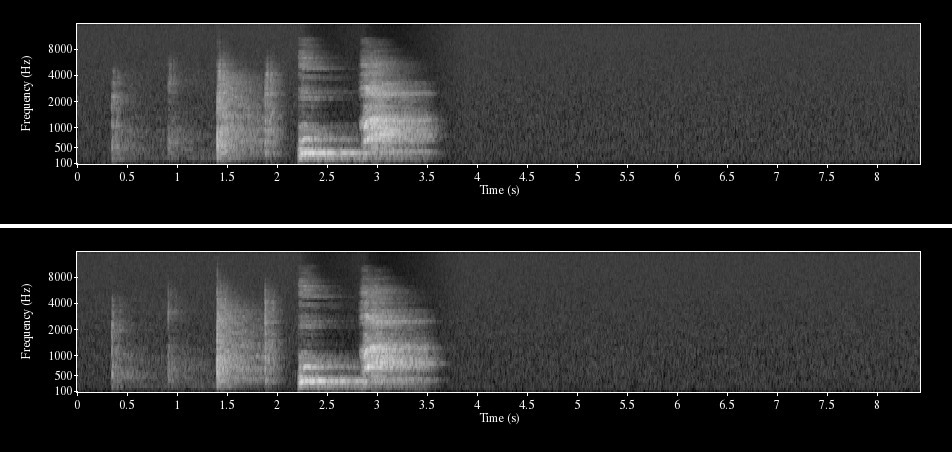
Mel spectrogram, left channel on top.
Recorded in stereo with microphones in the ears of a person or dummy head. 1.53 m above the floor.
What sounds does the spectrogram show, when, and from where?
0.3 s footsteps: 25° right (ahead or behind), 5.5 m; by 2.0 s 35° right (ahead or behind), 5 m
2.2 s a shout: 5° right (ahead or behind), 5.5 m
